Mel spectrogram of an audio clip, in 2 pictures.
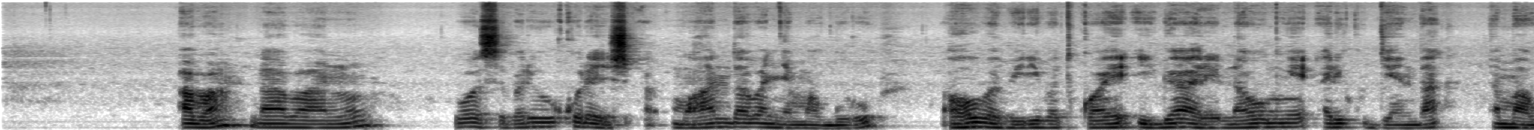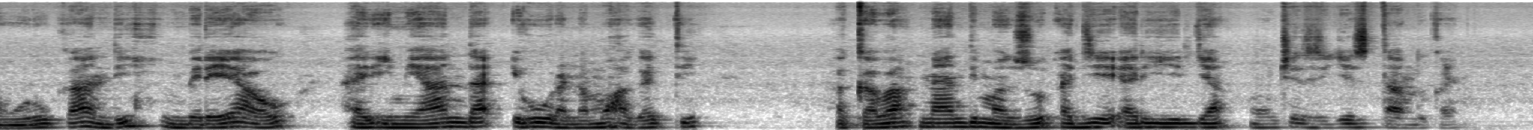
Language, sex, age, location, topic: Kinyarwanda, male, 18-24, Kigali, government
